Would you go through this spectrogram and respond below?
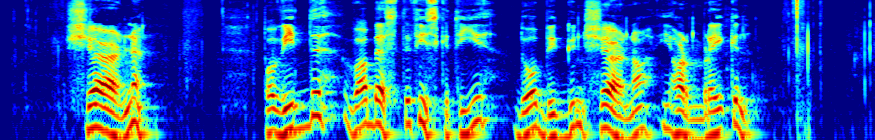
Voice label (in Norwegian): sjæRne, Numedalsmål; Verb; På Vidde va beste fisketie då byggen sjæRna i haLmbLeiken.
